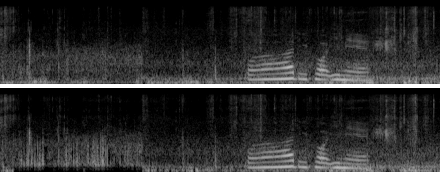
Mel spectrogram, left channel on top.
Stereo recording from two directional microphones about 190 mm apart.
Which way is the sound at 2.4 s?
15° left (ahead or behind).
